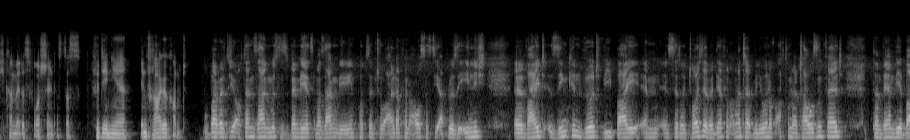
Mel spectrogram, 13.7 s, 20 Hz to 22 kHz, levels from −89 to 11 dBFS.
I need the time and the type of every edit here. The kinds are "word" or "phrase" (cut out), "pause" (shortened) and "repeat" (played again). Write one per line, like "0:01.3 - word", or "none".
0:01.3 - pause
